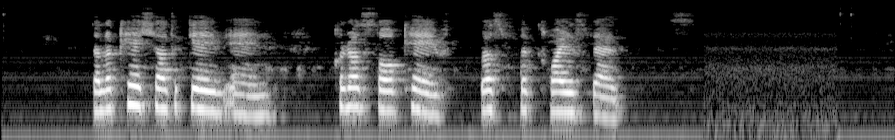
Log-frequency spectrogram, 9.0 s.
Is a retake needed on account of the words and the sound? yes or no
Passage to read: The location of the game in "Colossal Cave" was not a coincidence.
yes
